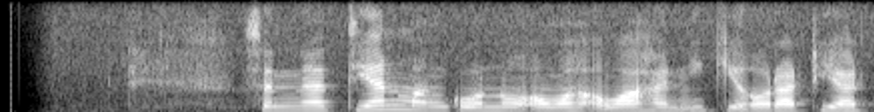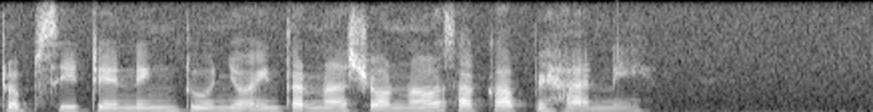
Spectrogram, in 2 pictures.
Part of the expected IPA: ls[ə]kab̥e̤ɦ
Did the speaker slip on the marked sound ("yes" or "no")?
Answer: yes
